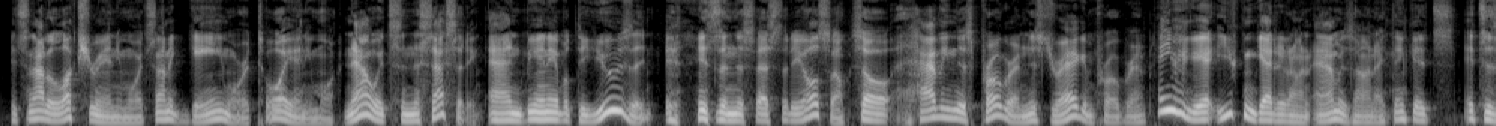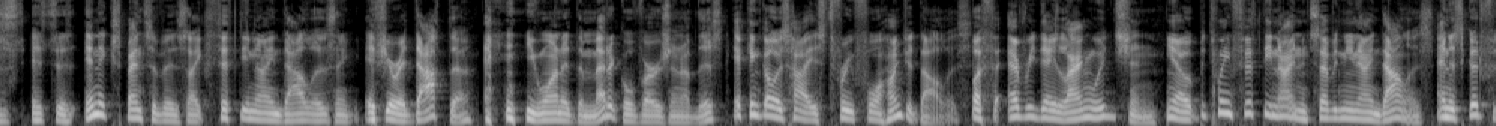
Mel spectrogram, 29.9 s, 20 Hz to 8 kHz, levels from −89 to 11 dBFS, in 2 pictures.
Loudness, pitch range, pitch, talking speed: -21 LUFS, 105-155 Hz, 125 Hz, 195 wpm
